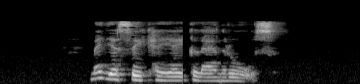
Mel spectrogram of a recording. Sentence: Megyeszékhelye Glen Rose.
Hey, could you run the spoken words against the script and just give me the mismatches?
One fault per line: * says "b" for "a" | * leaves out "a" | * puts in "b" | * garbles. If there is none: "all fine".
all fine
